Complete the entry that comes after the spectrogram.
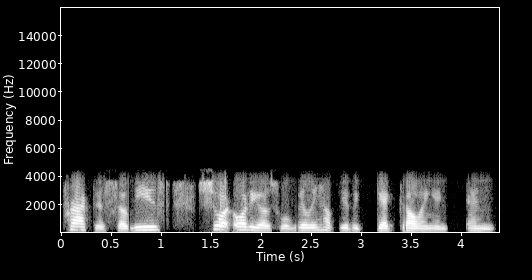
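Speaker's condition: No condition

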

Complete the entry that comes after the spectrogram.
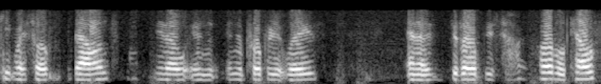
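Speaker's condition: Parkinson's disease; early onset at 42, started on left side, right-handed, doctor suspected childbirth trigger with predisposition; 10 years since onset, still on medication, custom-designed retainer for one month, symptoms reversing, hyperbaric oxygen helped briefly; speaks well, near normal now, previously could not sustain long conversation, occasional difficulty saying a word

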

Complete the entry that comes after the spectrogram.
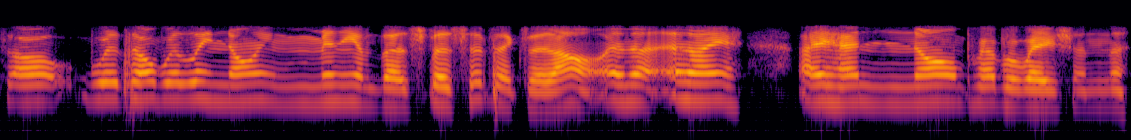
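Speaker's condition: Speech impediment from birth injury; since birth

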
